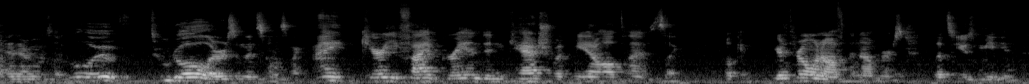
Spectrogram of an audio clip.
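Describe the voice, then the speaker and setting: An animated man with a fairly high voice speaks amid audible room echo. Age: 60s. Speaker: math teacher. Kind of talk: lecture.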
